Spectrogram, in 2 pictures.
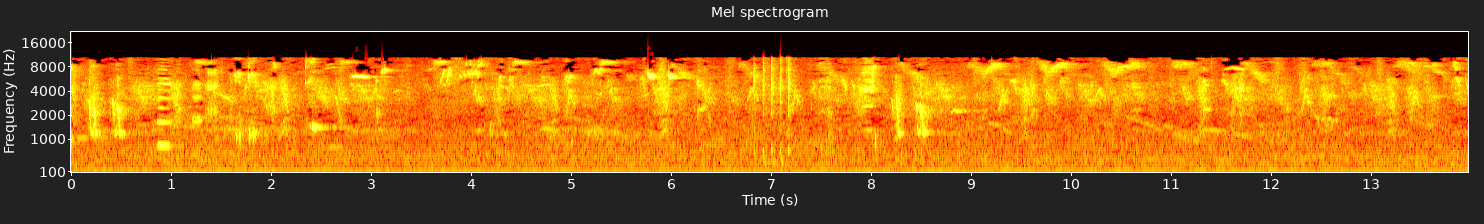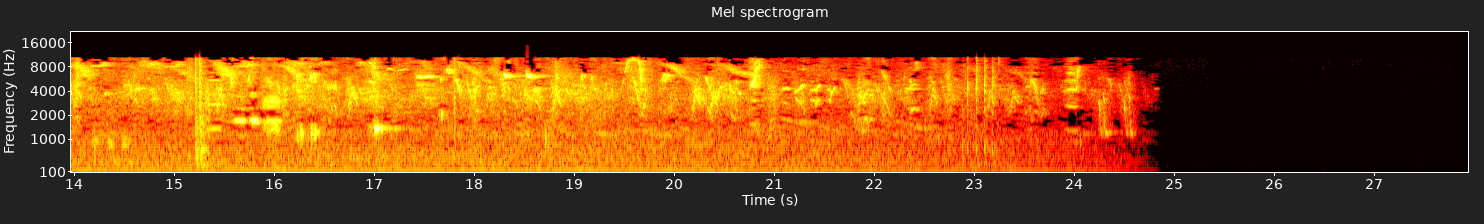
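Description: Many birds chirping densely and continuously, with a faint steady low hum underneath; it all cuts off abruptly near the end.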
